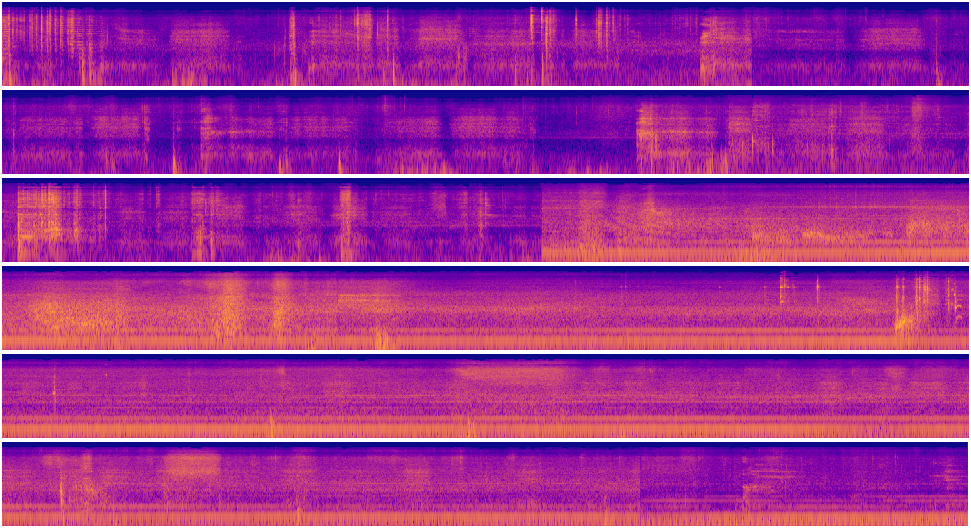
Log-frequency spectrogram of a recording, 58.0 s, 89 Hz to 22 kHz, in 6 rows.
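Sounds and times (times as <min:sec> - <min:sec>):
truck engine humming: 0:15.1 - 0:58.0
shovel scraping into soil: 0:26.8 - 0:32.7, 0:48.7 - 0:51.5.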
